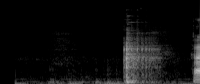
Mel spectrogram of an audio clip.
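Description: A single short metallic clink and clatter, a small metal tool handled at a jeweller's bench, a little over a second in, fading within half a second, over a faint low hum.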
